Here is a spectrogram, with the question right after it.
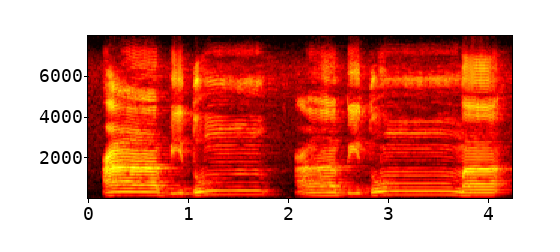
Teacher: didengungkan sampai 2 harokat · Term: idgham bi gunnah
